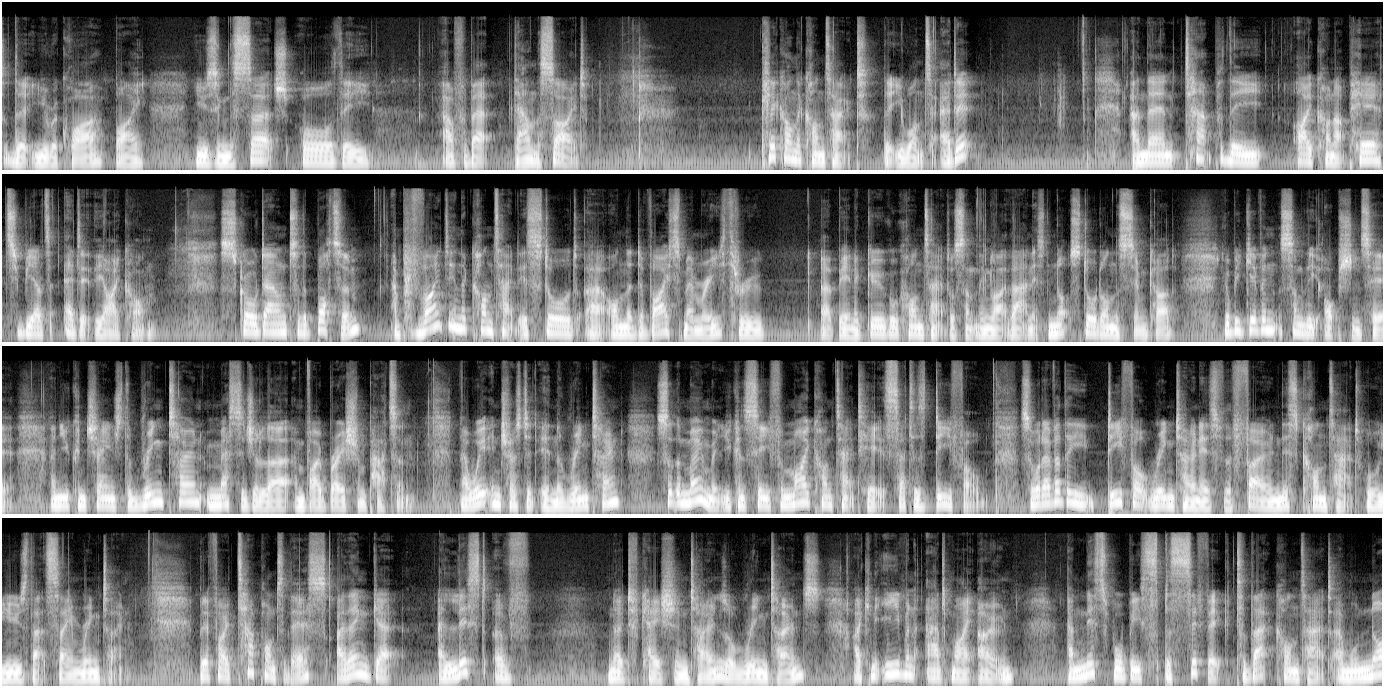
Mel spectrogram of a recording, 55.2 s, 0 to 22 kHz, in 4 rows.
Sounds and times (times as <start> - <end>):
Speech: 0.0 - 5.9, 7.6 - 9.8, 10.8 - 15.4, 16.0 - 42.8, 43.4 - 46.8, 47.5 - 55.2.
